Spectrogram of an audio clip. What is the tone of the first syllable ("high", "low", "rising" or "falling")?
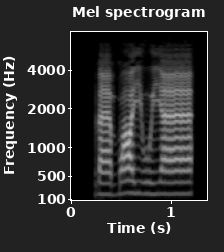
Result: low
